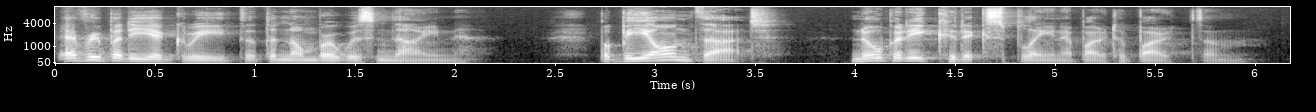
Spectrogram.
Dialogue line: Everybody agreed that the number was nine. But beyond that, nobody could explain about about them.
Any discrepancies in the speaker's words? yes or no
no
